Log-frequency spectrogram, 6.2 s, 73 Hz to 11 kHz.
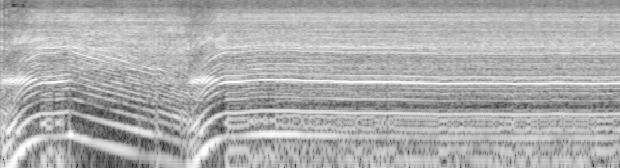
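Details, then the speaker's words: Partner 405 chainsaw that stalled on throttle, after repair and tune-up, running without air filter cover: snaps up to speed cleanly twice, drops back, then holds a steady even high buzz with no stumbling; running healthy. "Bueno pues parece que va bien eh Parece que va bien"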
